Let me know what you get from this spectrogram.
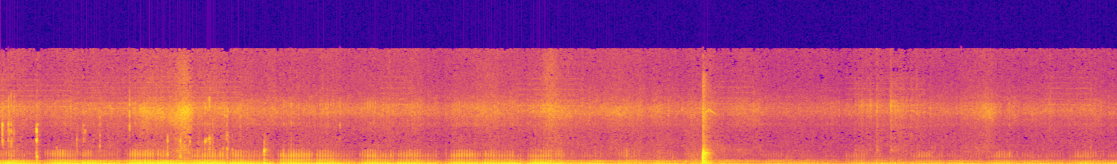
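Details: Pet cat Ms. Miya purring while napping after a playful tantrum: a steady low rumbling purr, pulsing in regular breaths of about a second each, with a sharp click near the middle and a faint hum in the room.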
